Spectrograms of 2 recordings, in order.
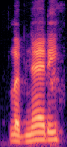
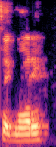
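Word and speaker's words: Cignetti: Shout out to the head coach, Kirk Libnetti. I hope I'm pronouncing the last name right. Kurt Kurt Signetti.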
